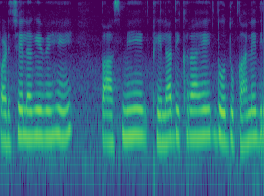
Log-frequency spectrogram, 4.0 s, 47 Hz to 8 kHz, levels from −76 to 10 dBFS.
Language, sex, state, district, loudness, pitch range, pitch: Hindi, female, Bihar, Jahanabad, -15 LUFS, 210-225 Hz, 220 Hz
